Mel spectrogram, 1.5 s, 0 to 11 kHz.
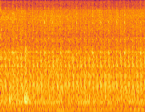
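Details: Chevrolet Captiva 2.2 diesel at idle; fast, even ticking knock steady over the idle; engine knock, owner suspects the timing chain drive components, unconfirmed.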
